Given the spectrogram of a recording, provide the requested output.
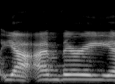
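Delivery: normal talking voice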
